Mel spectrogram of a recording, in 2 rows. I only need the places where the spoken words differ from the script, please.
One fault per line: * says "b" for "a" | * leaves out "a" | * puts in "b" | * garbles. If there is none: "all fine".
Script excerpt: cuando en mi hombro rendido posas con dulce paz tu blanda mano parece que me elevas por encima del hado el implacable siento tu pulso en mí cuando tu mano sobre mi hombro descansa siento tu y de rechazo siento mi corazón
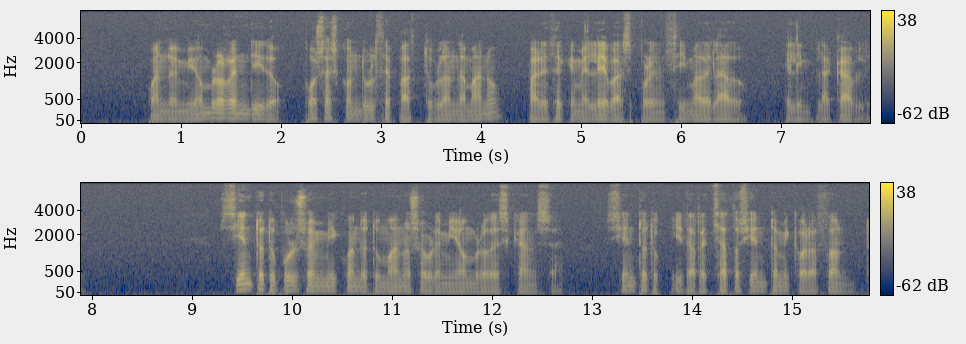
all fine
